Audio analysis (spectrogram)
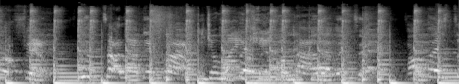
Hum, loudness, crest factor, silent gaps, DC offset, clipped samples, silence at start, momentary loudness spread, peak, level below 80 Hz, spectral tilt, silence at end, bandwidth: none; -9 LUFS; 8 dB; none; under 0.1%; under 0.1%; 0 s; 3 LU; 0 dBFS; -10 dBFS; -5 dB/octave; 0 s; 16.5 kHz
